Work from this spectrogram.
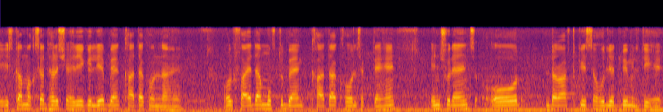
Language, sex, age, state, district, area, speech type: Urdu, male, 18-30, Delhi, Central Delhi, urban, spontaneous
